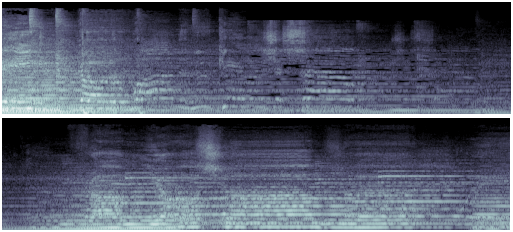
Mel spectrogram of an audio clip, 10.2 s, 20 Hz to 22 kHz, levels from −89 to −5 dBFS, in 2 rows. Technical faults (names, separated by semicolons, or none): adaptive stream at a lower bitrate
